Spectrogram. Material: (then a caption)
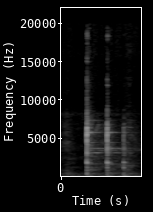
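Metal. The clutch carrier, or clutch shoe assembly, from the CVT of a Honda Beat FI ESP scooter is tapped three times. Each tap gives a short, bright metallic clink that rings high and fades fast. The damper plate ring held by its circlip is loose and is the source of the CVT noise; it is not dangerous but gets worse over the years.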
